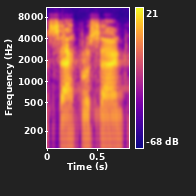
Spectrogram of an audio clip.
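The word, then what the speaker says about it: sacrosanct: Okay तो याद रखिएगा सैक्रोसैंट या सेक्रोसैंट। सेक्रोसैंट भी कहा जा सकता है या सैक्रोसैंट भी कहा जा सकता है, ये इसका सही प्रोनाउंसिएशन है सैक्रोसैंक्ट या फिर सेक्रोसैंक्ट।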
